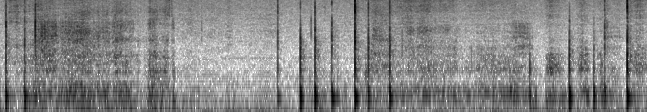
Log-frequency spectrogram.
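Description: Long nails tap and scratch on the grey cloth-covered board cover of a hardcover book. Quiet, steady taps land at a brisk, fairly regular pace, each giving a short, dull low knock that dies away almost at once. Soft scratchy rustling fills the gaps between them.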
